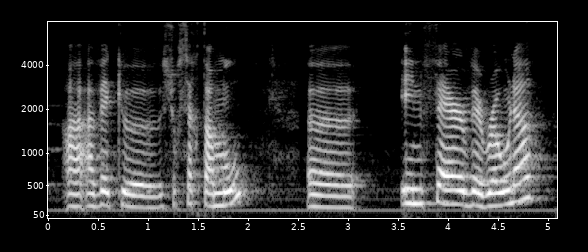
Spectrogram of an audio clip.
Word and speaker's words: Verona: In fair Verona, Verona, c'est le O qui va prendre l'accent tonique et c'est comme ça qu'on va scander.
